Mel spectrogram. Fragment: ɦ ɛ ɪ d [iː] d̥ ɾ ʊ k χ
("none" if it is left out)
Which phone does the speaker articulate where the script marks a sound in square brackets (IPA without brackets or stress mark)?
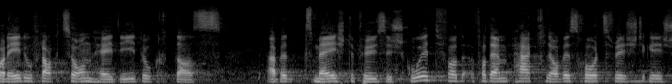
iː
